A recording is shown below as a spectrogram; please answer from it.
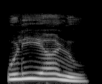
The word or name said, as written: ಉಳಿಯಾಳು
